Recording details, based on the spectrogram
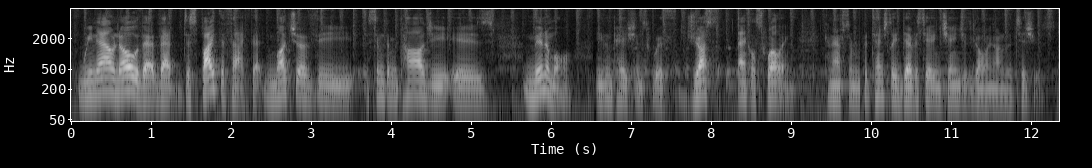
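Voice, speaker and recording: Music plays behind a man speaking at a moderate pace, his medium pitch showing ordinary variation. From New York. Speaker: vein surgeon. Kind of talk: interview answer.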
